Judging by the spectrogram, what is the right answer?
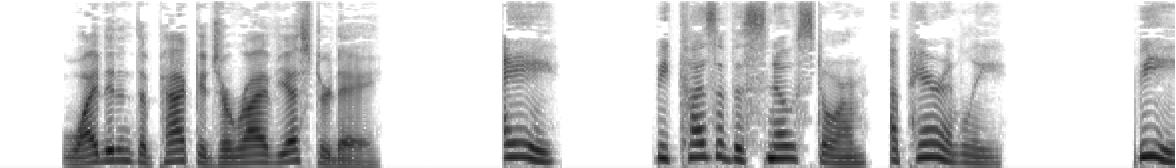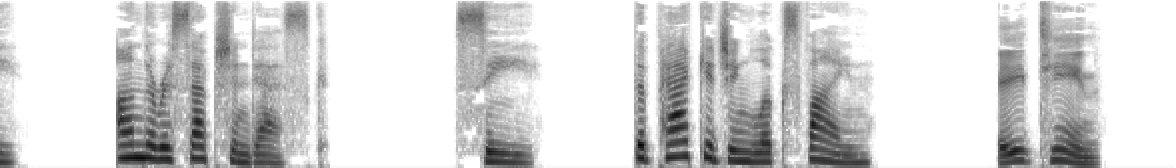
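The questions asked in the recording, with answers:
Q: Why didn't the package arrive yesterday?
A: A: Because of the snowstorm, apparently.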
